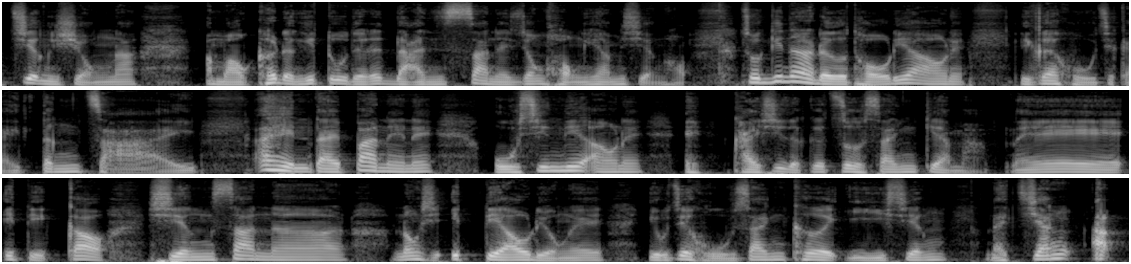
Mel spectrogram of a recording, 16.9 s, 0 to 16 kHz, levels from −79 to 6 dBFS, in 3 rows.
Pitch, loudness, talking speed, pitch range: 120 Hz, -20 LUFS, 300 characters per minute, 105-140 Hz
